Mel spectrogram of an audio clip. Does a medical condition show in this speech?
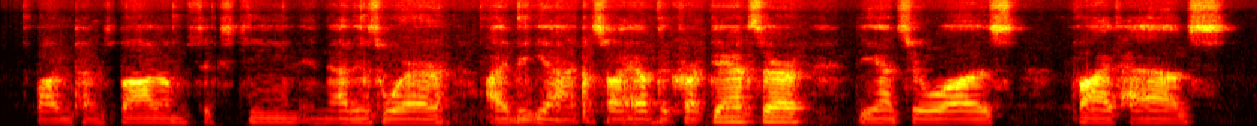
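No.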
